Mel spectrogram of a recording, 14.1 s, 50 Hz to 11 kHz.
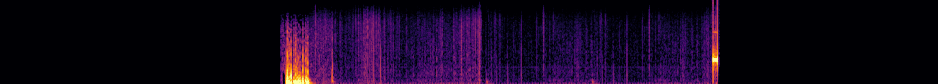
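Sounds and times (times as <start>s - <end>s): clicks and pops: 4.2s - 5.8s
old film crackle hiss: 4.2s - 10.7s.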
